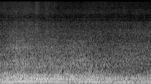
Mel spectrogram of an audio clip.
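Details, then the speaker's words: Honda BeAT FI scooter, starter unusable so kick-started: engine labours and stumbles under throttle and dies when throttle is opened fully; severe misfiring bogging, attributed to low fuel pump pressure. "Ya dia nggak mau kalau misalkan tuas gasnya dipulih sampai mentok malah dia mati motornya"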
